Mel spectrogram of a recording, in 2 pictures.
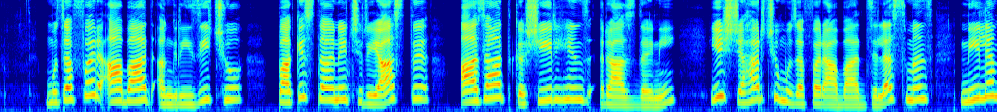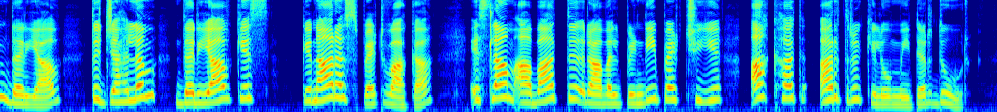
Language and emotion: Kashmiri, neutral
